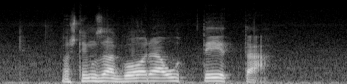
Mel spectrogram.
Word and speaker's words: teta: então esse th aqui alguns vão pronúncia a ele como um th em inglês como fim e não como um ter em português você pegar por exemplo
